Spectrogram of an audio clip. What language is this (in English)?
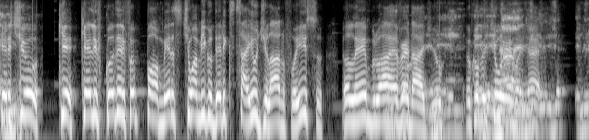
Portuguese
